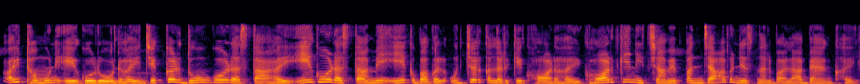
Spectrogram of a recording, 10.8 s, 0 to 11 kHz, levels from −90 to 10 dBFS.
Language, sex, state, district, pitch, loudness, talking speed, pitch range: Hindi, female, Bihar, Darbhanga, 240 Hz, -17 LUFS, 155 wpm, 220-270 Hz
